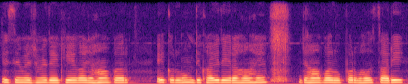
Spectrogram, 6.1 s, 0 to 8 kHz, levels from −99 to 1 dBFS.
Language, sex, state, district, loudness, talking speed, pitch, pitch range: Hindi, female, Rajasthan, Jaipur, -13 LUFS, 175 wpm, 205 Hz, 200-205 Hz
